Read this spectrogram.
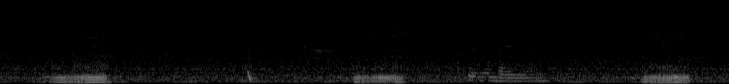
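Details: Sleeping on a couch and snoring: three rough, buzzing snores on inhalation, roughly 20 breaths a minute, with a soft wheezy tone between them.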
